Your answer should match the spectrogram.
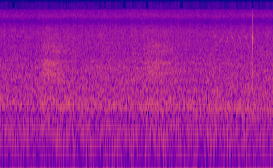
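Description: Creek water flows in a continuous, even rushing wash, close and steady, with no break in the sound.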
